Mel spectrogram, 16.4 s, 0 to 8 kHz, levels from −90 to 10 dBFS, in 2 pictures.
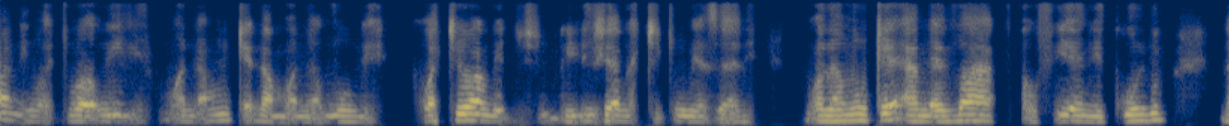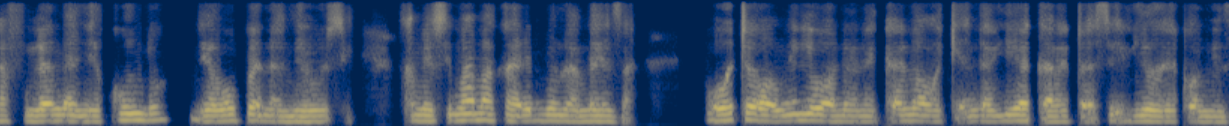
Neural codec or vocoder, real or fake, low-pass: codec, 16 kHz, 1 kbps, FreqCodec, smaller model; fake; 7.2 kHz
